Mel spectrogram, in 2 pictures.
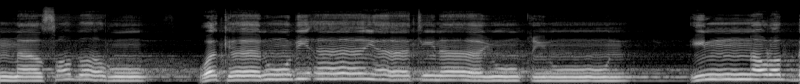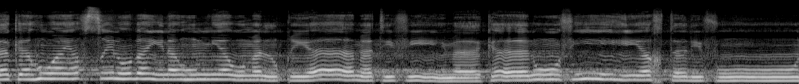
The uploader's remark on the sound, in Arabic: هذا التسجيل من صلاة التراويح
